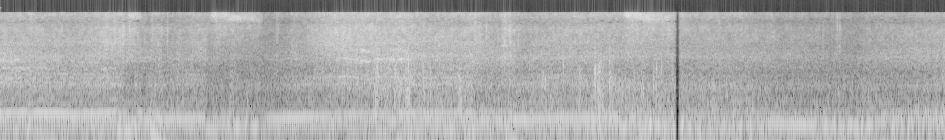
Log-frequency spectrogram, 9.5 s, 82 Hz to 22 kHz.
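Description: A 370-horsepower car engine heard from inside the cabin while driving. It runs steadily under load, its pitch dipping and climbing again a few times.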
